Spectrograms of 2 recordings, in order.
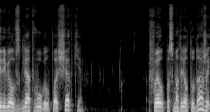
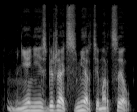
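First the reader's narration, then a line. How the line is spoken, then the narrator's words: Pained mutter. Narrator (Russian): пробормотал Мейсон с перекошенным болью лицом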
